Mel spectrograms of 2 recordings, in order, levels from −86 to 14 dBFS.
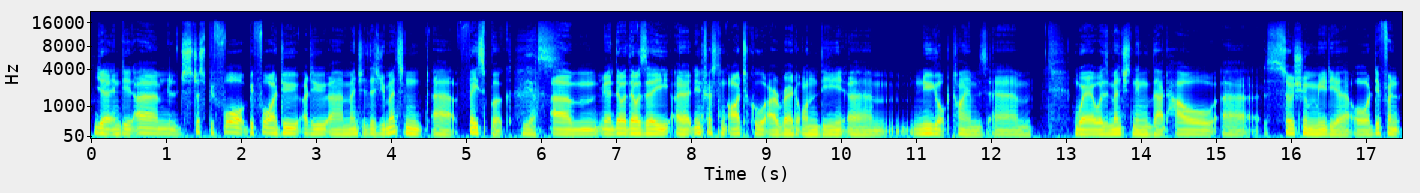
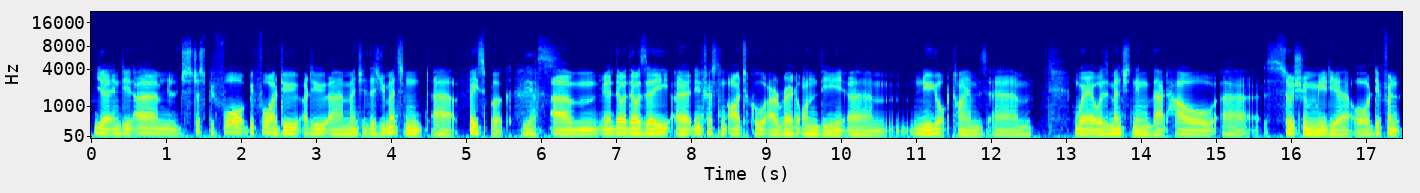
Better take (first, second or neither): first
